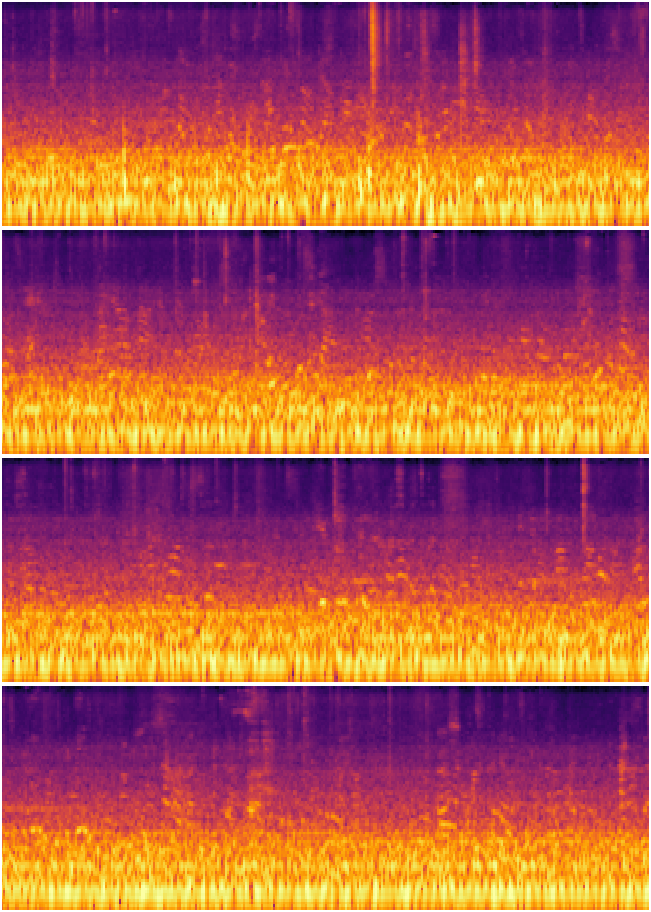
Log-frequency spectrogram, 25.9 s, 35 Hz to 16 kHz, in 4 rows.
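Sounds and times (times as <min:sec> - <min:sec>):
Shinkansen Nozomi bullet train bound for Hakata pulling away from the station: 0:00.0 - 0:25.8.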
